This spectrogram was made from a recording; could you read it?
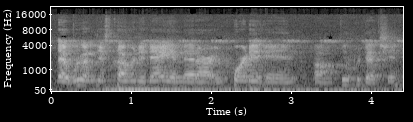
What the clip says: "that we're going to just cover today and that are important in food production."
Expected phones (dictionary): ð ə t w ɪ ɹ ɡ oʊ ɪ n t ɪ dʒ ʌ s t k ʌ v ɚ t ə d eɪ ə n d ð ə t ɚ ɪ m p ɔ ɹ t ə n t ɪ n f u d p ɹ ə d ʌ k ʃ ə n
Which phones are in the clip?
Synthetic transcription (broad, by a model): ð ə t w ɪ ɹ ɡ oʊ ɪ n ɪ dʒ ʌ s k ʌ v ɚ t ə d eɪ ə n ð ə t ɚ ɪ m p ɔ ɹ t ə t ɪ n f u d p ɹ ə d ʌ k ʃ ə n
